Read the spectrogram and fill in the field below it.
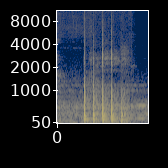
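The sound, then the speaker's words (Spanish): Five firm knocks on the door of a very large house in a steady, evenly spaced rhythm, clear, with no voices, just a faint background hum around them. “Estaba en una casa muy grande, yo solo y alguien tocaba la puerta.”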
